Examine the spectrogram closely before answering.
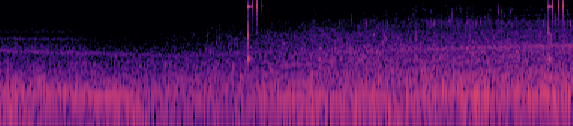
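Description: A small submarine's motor hums low and steady underwater.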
